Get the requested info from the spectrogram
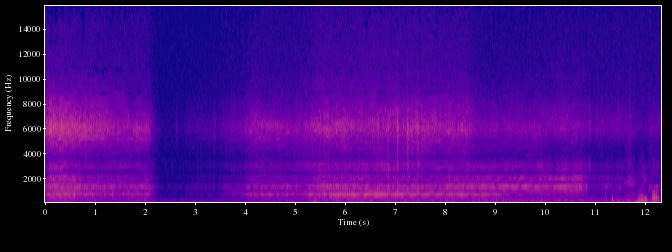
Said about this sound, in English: And I want some good banging hammering. Here. So here, I'll play the construction nice and loud here. Or nice and quick.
